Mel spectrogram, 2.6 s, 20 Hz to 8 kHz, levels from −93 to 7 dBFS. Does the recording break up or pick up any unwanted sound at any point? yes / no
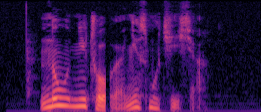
yes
